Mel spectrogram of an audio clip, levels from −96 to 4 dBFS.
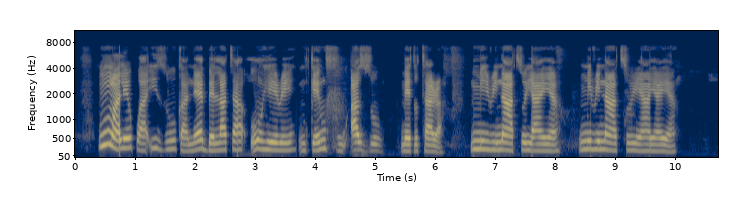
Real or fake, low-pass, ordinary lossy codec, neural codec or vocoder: real; 7.2 kHz; Opus, 64 kbps; none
